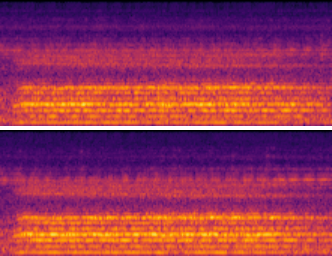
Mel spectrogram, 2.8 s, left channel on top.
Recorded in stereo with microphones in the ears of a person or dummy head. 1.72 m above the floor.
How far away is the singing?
About 3.5 m.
